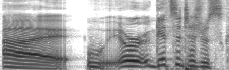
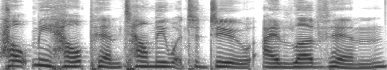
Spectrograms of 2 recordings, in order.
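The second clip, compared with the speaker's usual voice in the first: plain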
